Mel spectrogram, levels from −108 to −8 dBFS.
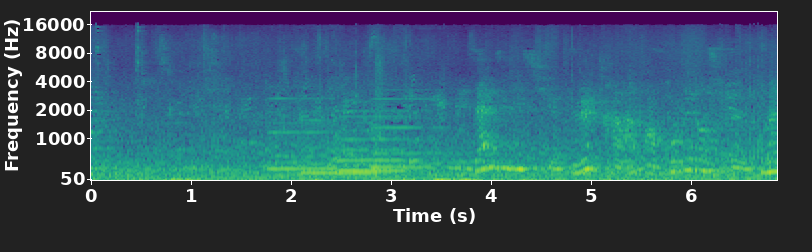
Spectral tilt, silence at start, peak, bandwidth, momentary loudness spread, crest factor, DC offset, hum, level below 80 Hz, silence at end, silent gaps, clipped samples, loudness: -7 dB/octave; 0 s; -14 dBFS; 16 kHz; 11 LU; 16 dB; under 0.1%; none; -38 dBFS; 0 s; none; under 0.1%; -33 LUFS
